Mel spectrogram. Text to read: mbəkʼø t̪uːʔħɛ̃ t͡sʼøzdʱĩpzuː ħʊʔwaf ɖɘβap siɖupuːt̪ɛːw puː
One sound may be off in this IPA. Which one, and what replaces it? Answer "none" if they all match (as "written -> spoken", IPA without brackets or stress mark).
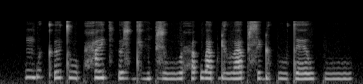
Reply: f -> p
